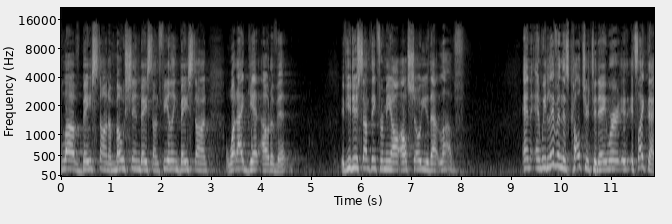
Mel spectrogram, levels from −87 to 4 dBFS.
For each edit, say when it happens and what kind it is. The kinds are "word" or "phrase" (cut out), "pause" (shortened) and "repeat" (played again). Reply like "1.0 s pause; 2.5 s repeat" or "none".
none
